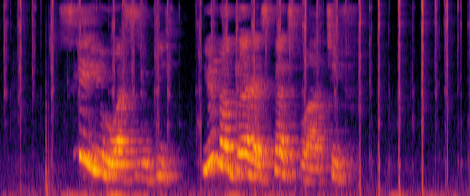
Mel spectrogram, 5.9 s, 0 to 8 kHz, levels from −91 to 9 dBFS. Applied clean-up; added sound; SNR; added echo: none; Scissors; 20 dB; reverberation time 0.4 s.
